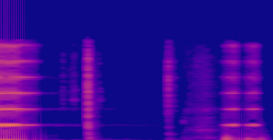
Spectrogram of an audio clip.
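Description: Synth bass preset 'BASS – Feedback' on the Xfer Serum software synthesizer, played in short notes with a deep low end. One note dies away just after the start, and after about a second and a half of silence the next note begins near the end.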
